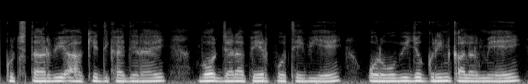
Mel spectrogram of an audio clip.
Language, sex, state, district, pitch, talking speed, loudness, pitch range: Hindi, male, Arunachal Pradesh, Longding, 150 Hz, 250 wpm, -14 LUFS, 145-160 Hz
